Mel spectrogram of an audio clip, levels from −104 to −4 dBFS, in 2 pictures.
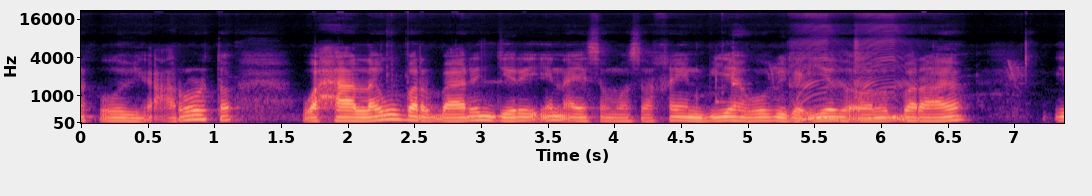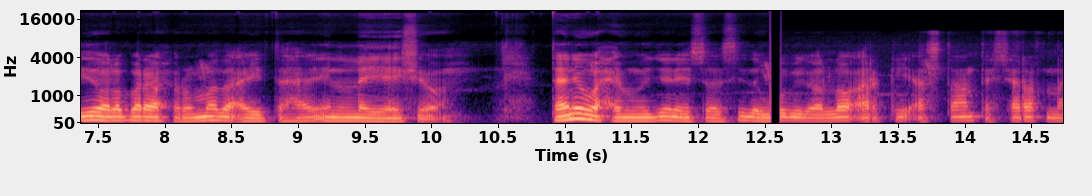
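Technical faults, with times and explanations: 12.54 to 14.75 s, input switched to a poorer device: after an 80 ms gap the speech loses everything above 10.5 kHz and turns a bit duller, with a faint new noise floor well below the speech and no real level jump. That's likely a switch to a narrower-band microphone.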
